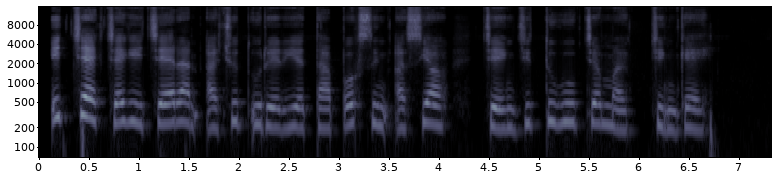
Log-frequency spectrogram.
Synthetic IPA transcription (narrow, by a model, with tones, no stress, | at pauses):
ɪ˦t͡ʃɛ˦˨k̚t͡ʃe˦kɪ˨t͡ʃɛ˦ɾa˦˨na˨t͡ʃu˦tu˨ɾe˨ɾje˨ta˨po˦ksi˦˨ŋa˨sjɔ˦ | t͡ʃe˨ŋd͡ʒi˦tu˦ku˦k̚t͡ʃe˦ma˨t͡ʃi˨ŋkɛ˦˨i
